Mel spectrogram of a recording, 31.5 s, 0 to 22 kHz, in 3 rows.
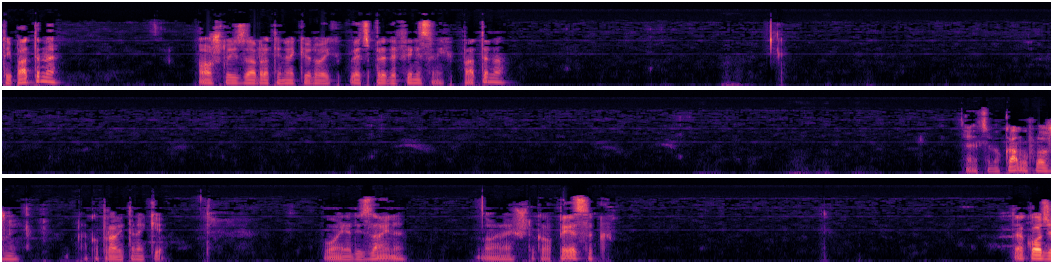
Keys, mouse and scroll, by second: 2.6 click, 3.7 click, 5.7 click, 6.5 click, 10.8 click, 12.7 click, 14.3 click, 17.4 click, 19.9-20.5 ctrl+scroll up 2, 22.3 click, 24.1-25.3 drag, 26.9 click, 28.8-31.3 scroll up 1, 31.3-31.4 scroll up 1.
